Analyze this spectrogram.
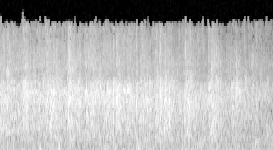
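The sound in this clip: A church audience gives a warm round of applause to welcome a guest speaker. The dense, continuous clapping holds steady and then tapers slightly at the end.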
